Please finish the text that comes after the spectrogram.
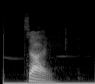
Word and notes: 载: tsai2

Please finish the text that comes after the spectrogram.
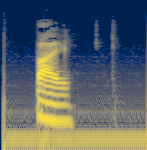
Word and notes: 唄: bai7; Teochew

